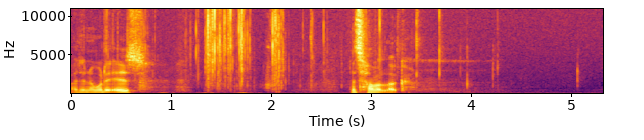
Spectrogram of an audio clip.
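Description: Items rattle and clatter as a man handles them.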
